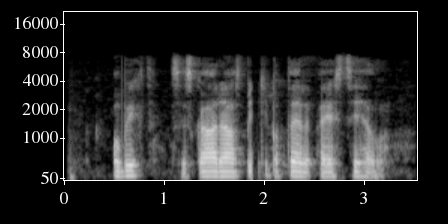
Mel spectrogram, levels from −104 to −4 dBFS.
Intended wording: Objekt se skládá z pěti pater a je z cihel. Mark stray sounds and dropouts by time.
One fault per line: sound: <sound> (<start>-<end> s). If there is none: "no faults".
sound: dropout (1.9-1.9 s)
